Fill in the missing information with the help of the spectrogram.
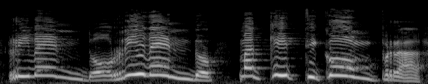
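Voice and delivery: very high, slow, drawn-out holler; thundering shout. A narrator's reading. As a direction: bellow it across a courtyard. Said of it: "la sua voce tuonava". (grido tonante, prolungato)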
